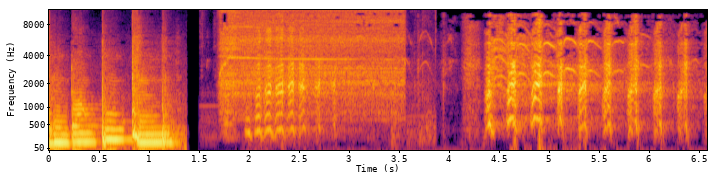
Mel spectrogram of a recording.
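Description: Beatbox-style music that cuts off about a second and a half in, then a hissy sound effect of about two seconds. From about four seconds in comes a rhythmic, snickering laugh sound effect of short repeated giggles, several a second, fading toward the end.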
